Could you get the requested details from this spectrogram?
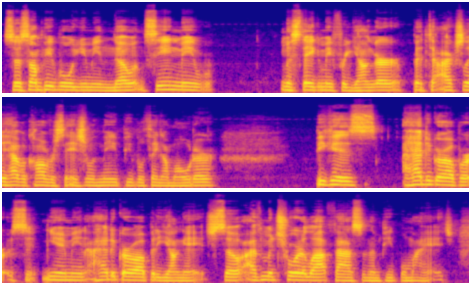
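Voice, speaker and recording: A man talks at a fairly quick pace with an American accent, his fairly high voice bright and sharp. The intonation is monotone and flat, and the recording is very clean with a silent background. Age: 20s. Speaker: vlogger sharing personal life update. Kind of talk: personal vlog monologue.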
